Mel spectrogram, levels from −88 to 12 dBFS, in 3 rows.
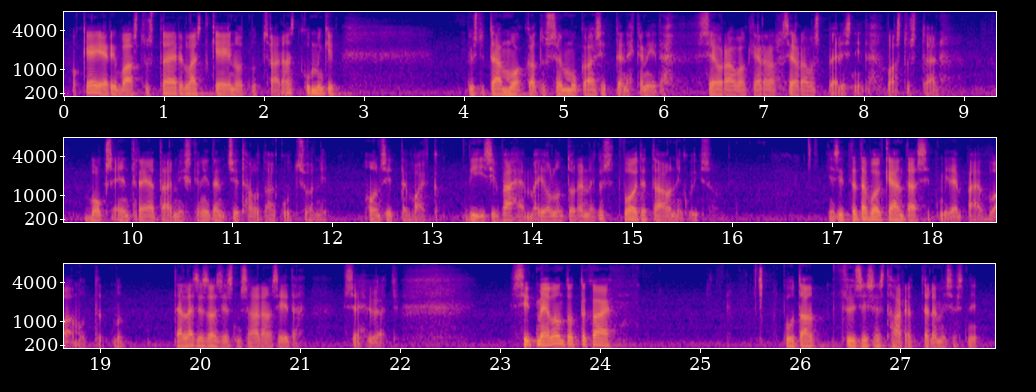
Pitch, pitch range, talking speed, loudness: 80 Hz, 75-90 Hz, 150 wpm, -26 LUFS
